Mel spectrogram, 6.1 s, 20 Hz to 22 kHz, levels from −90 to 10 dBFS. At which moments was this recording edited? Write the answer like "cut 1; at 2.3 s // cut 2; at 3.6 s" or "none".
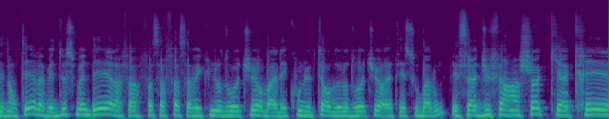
cut 1; at 0.9 s // cut 2; at 4.4 s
